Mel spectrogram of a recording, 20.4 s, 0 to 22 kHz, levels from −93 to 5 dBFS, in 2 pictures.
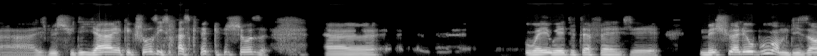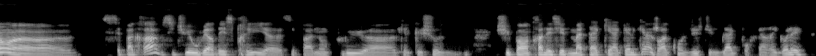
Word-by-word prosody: heu 95 0 -9
et - - -4
je 100 +4 -10
me - - +3
suis 120 +2 -4
dit: 135 - +3
«Il 135 - +1
y 135 +2 +6
a 155 +2 +9
il - - +3
y - - +3
a - - +3
quelque 140 0 -2
chose, 160 +3 0
il 145 - +2
se - - -5
passe - - +4
quelque 155 -5 -5
chose» 155 +1 -2 0.8
heu 115 +1 +1 1.9
Oui, 135 +2 +7
oui 130 -1 +7
tout 125 -1 -3
à 130 - +4
fait, 125 -2 +1
j'ai 100 -2 -5 0.5
mais 135 +3 +4
je 140 - -2
suis 170 - +4
allé 160 +1 +6
au 175 0 +9
bout 195 +8 -1
en - - +3
me 130 -2 +2
disant: 135 +3 +3
«Heu, 100 -6 -4 0.3
c'est - - -15
pas - - -4
grave - - -2
si 125 -1 -13
tu 135 +2 -4
es - - +3
ouvert 130 -1 0
d'esprit, 125 +1 -6
heu, 95 -3 -9
c'est 120 0 -19
pas 100 -2 -8
non 100 +1 -10
plus, 110 -1 -5
heu, 95 -2 -9
quelque - - -12
chose» 105 -4 -9 0.6
Je - - -10
suis 125 - -3
pas 120 0 0
en 115 0 +2
train 125 +2 -1
d'essayer 125 +1 -1
de 105 - -9
m'attaquer 115 +3 -3
à 105 - -5
quelqu'un, 125 +7 -5
je - - -6
raconte 100 +1 -7
juste 110 +2 -9
une 95 -2 -11
blague 105 +1 -6
pour - - -17
faire 95 -2 -12
rigoler.» 115 +9 -5
120 Hz, 205 wpm, -21 LUFS, 105-135 Hz, 1.9 s, a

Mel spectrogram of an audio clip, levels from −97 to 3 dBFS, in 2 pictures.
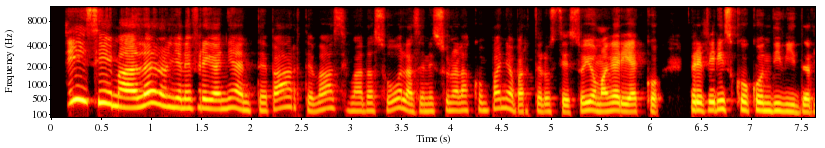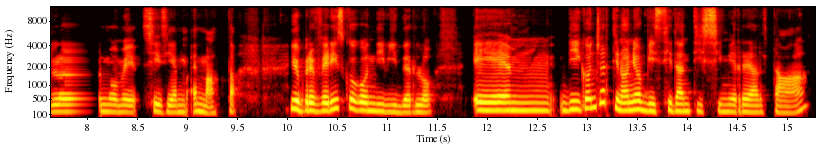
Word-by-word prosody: Sì, 390 - -2 0.2
sì, 395 -3 +4
ma 275 -5 +6
a 260 - +8
lei 355 +7 +6
non 320 -4 +1
gliene 255 -2 -1
frega 245 -2 +2
niente: 210 -6 -4
parte, 255 -5 -4
va, 225 +6 -4
si 250 -6 -17
va 185 0 -6
da 190 +1 -6
sola, 200 +3 -4
se 180 +1 -10
nessuno 190 +2 -6
l'accompagna 205 +4 -5
parte 170 0 -5
lo 175 - -5
stesso. 165 -1 -5
Io, 200 0 +2
magari, 180 0 +2
ecco, 175 0 -2 0.3
preferisco 210 +1 +1
condividerlo 170 -3 -1
il 170 - -6
mome 165 -2 -3
sì, 180 - -3
sì, 160 0 -3
è - - -2
ma 160 - -6
è 175 - -2
matta. 155 -3 -4 0.5
Io 230 -2 +6
preferisco 200 +5 +3
condividerlo, 165 -5 -2 0.3
ehm, 200 - +2
di 215 +3 -2
concerti 260 +3 +1
non 195 -2 +3
ne 210 - +4
ho - - +5
visti 185 0 -1
tantissimi, 175 -2 -1
in 165 - -2
realtà. 160 -2 -3
195 Hz, 185 wpm, -24 LUFS, 175-225 Hz, 0.5 s, a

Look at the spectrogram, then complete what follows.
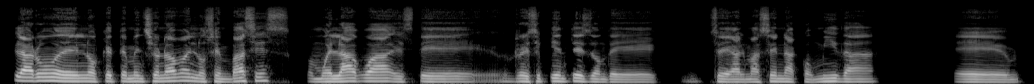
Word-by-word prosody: Claro, 170 -1 +5
en 145 -1 +5
lo 135 -2 +1
que 145 0 0
te 140 +1 -3
mencionaba 145 +5 +1
en 155 - 0
los 135 +1 -2
envases 145 - -1
como 135 -1 -3
el 135 +1 +4
agua, 145 0 +3
este, 125 - -4
recipientes 135 +1 -1
donde 115 -3 -4 0.5
se 125 -3 -1
almacena 120 +2 -2
comida, 130 +1 -3 0.7
em, 115 -2 -2
135 Hz, 110 wpm, -22 LUFS, 120-145 Hz, 0.7 s, Claro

